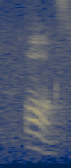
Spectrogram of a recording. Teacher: That is a back rounded short vowel. O, as you can see the shape of my lips here, when I am articulating this particular vowel sound, my lips are rounded.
